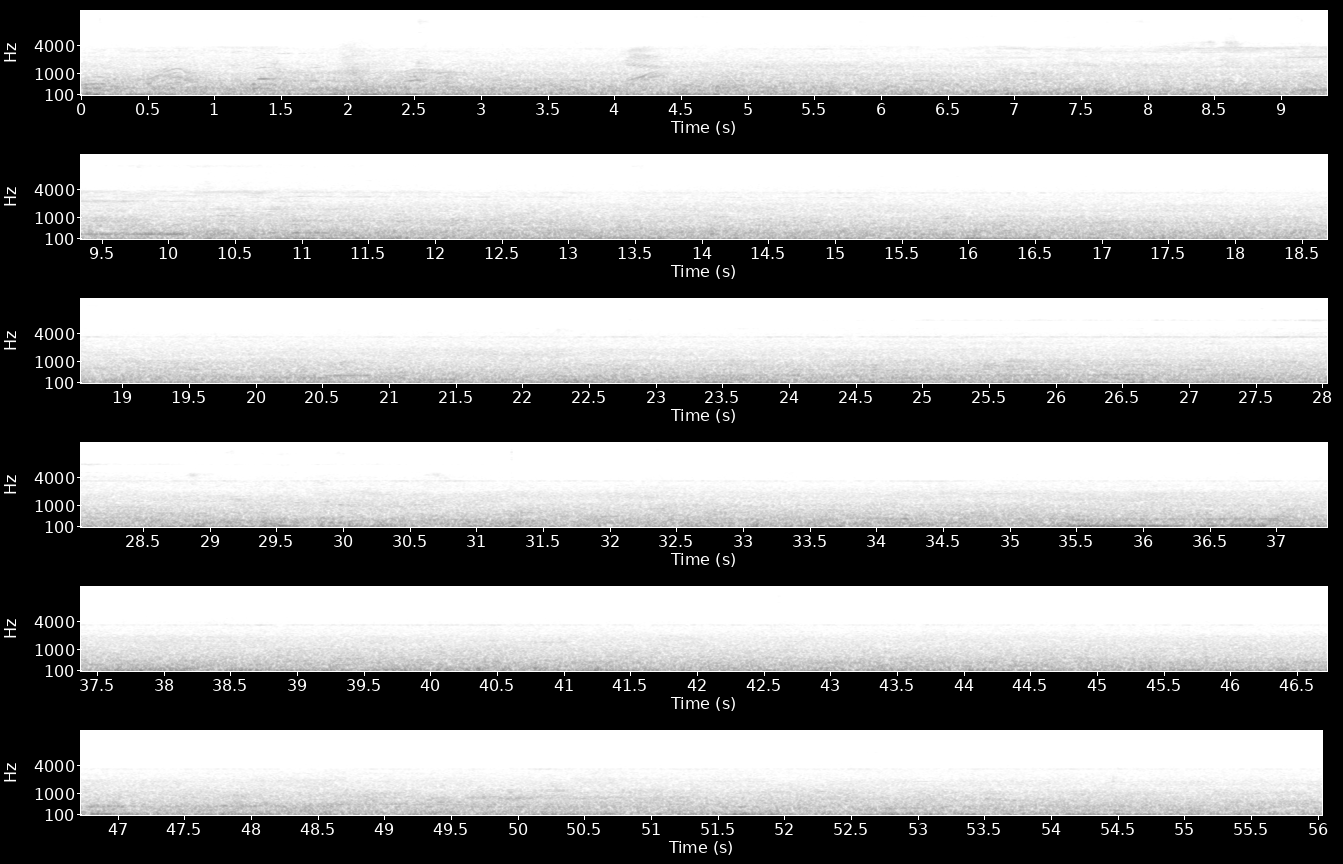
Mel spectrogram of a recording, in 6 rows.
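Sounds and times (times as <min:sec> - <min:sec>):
city ambience rumble: 0:00.0 - 0:56.0
thin high whine: 0:00.0 - 0:56.0.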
